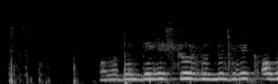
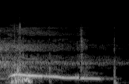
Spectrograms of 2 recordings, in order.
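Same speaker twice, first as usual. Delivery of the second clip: startled gasp; 6 semitones higher, 4 dB louder than usual. Real, not acted. Sudden scare in the game.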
